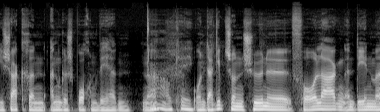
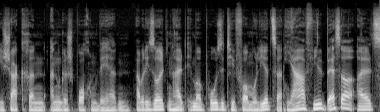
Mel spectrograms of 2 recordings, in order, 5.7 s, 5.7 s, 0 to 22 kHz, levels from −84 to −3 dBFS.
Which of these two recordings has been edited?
second; 2 cuts; at 2.0 s, 4.2 s

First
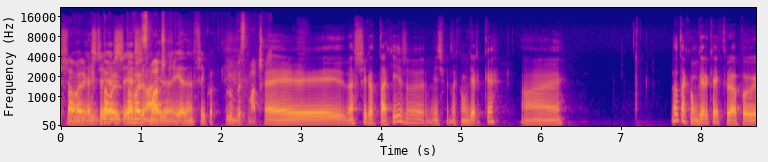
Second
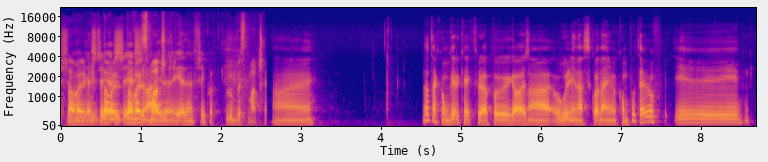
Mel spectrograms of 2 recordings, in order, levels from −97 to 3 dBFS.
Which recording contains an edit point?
second; 2 cuts; at 2.5 s, 5.8 s

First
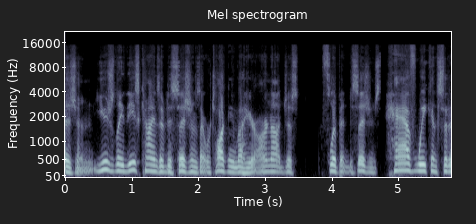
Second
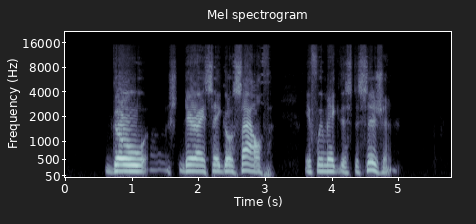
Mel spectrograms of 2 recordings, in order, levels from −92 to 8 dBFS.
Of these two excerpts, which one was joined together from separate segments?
first; 1 cut; at 4.7 s

